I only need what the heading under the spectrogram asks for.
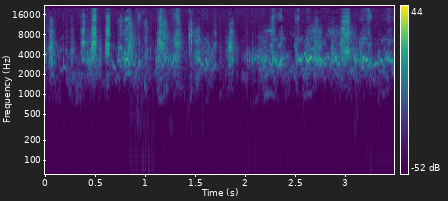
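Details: Continuous budgerigar warbling from several pet birds: fast scratchy chirps and squeaky whistles tumbling over one another without a break.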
